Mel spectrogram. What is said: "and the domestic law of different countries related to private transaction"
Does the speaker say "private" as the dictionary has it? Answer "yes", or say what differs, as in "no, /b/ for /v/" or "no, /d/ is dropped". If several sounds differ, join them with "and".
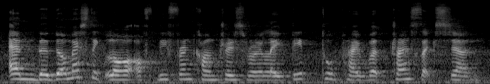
yes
